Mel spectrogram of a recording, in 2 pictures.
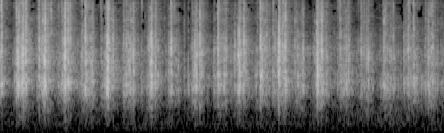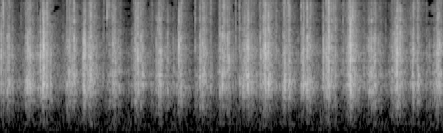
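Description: A small hollow plastic Rubik's cube with colored stickers is held in both hands as its layers are twisted quickly and it is tapped with long nails. The result is a rapid, uneven stream of sharp clicks and rattles that stay bright, with no low end and almost no ring after each click.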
